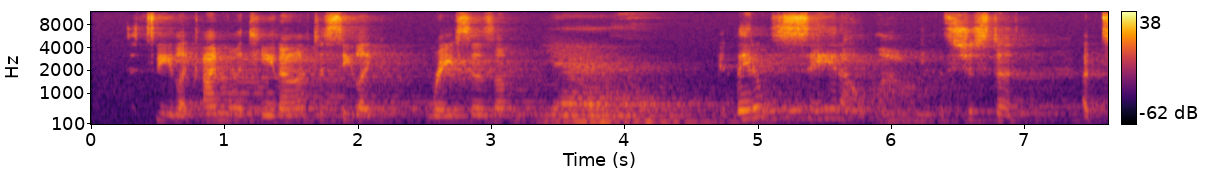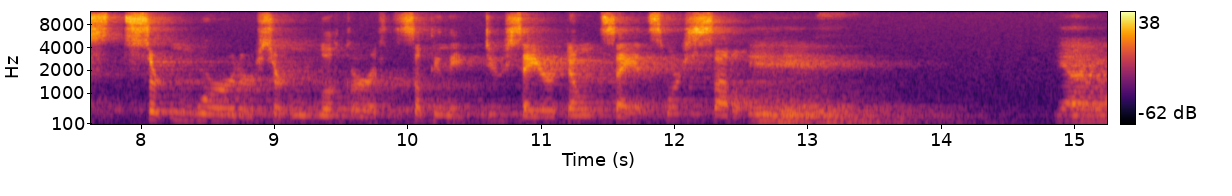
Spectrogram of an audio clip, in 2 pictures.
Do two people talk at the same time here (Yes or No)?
No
